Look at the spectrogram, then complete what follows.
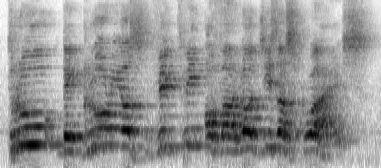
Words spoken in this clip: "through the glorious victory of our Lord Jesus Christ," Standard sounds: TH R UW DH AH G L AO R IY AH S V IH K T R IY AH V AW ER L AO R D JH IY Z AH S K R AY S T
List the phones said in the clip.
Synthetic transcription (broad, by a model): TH R UW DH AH G L AO R IY AH S V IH K T R IY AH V AW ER L AO D JH IY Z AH S K R AY S T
